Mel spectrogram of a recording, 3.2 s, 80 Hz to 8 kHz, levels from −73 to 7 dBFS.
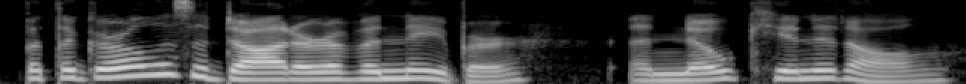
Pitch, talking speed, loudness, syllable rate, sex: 210 Hz, 260 wpm, -16 LUFS, 5.8 syllables/s, female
